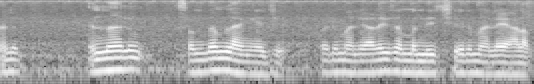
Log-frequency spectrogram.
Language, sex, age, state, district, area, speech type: Malayalam, male, 18-30, Kerala, Kozhikode, rural, spontaneous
